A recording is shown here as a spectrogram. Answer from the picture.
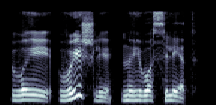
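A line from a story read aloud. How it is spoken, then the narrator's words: Feigned indifference. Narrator (Russian): спросил Большой Па нарочито безразличным тоном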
